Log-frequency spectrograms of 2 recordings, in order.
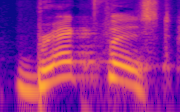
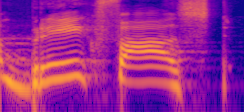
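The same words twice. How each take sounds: First: ब्रेकफास्ट said "BREK-fust"; short vowels in both halves of ब्रेकफास्ट; correct pronunciation. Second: ब्रेकफास्ट said "brake-faast"; long vowels in both halves of ब्रेकफास्ट; wrong pronunciation. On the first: Teacher modelling for students, ब्रेकफास्ट as "BREK-fust". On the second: Teacher showing students the error, ब्रेकफास्ट mispronounced as "brake-faast". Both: Shown as a demonstration. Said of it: "पूरा ये नहीं बोलना".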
